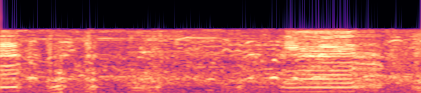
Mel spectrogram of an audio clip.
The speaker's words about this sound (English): Nearby, there's a hillside covered with domestic animals and their handlers, and a brisk trade is underway as herders replenish their supply of sheep, goats, and donkeys.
